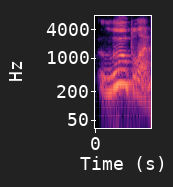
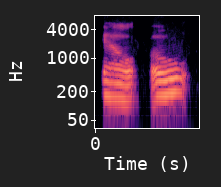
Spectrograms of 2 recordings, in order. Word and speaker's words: Lublin: So Lublin, right? Make sure people know how to pronounce Mm. your name. So, And and then, by the way, Jill's name is spelled Lublin, but she pronounces it Lo.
